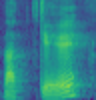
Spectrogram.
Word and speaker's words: 낮게: 낮게 할 때 티읕은 디귿이고 이 디귿 때문에 뒤에 있는 기역이 쌍기역으로 바뀌게 됩니다. 낮게.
